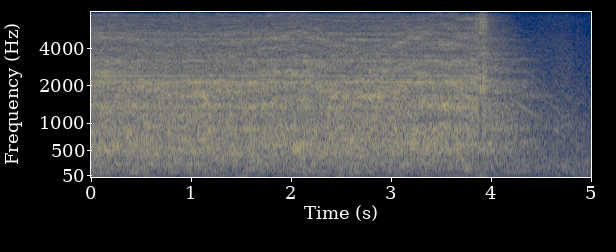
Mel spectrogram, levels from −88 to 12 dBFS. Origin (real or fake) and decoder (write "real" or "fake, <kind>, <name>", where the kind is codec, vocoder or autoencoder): real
